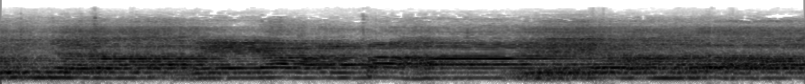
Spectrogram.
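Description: Hindu priests chanting Sanskrit verses in a sung, steady recitation, with notes held for about a second at a time.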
